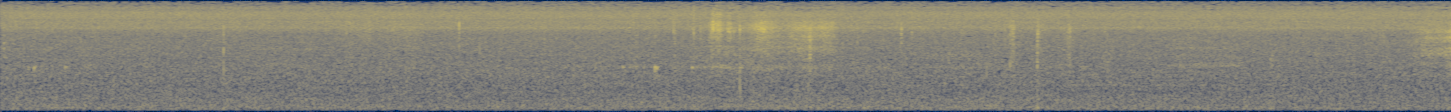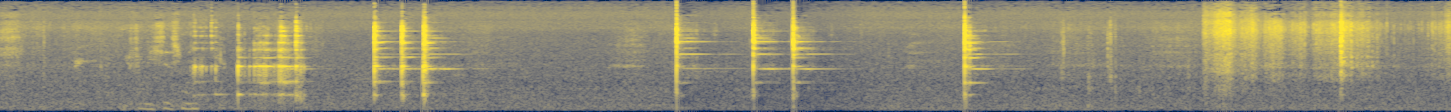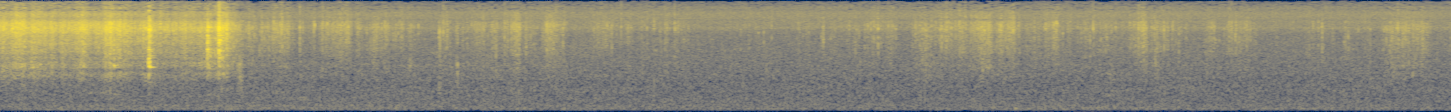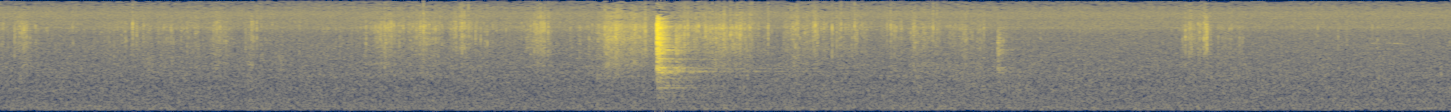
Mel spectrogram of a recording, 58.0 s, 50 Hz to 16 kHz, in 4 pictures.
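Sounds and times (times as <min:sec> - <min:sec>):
low background hiss: 0:00.0 - 0:58.0
crinkling rustle: 0:06.2 - 0:09.2, 0:14.2 - 0:19.4, 0:24.1 - 0:53.8, 0:55.2 - 0:56.1
ringing clinks of hard objects: 0:16.4 - 0:17.6, 0:18.3 - 0:19.2, 0:21.3 - 0:23.0, 0:24.2 - 0:24.8.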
